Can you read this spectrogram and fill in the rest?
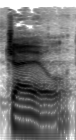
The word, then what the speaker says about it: gaol: The first one to come up is jail. And you're saying, what? Jail? How is that Aussie slang? Well, yes, when it's spelled G-A-O-L.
